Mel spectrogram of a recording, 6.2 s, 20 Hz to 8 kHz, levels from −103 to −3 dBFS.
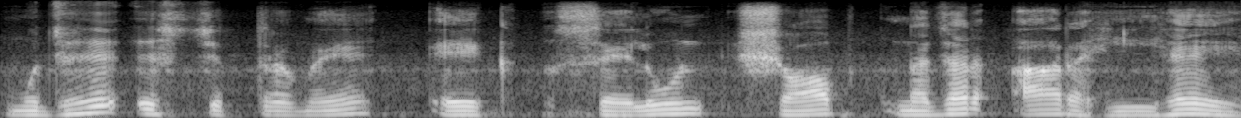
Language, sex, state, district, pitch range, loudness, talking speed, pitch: Hindi, male, Madhya Pradesh, Dhar, 105-130 Hz, -21 LUFS, 105 wpm, 115 Hz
